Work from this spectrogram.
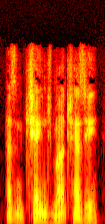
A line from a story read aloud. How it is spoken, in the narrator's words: Harry muttered to Ginny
